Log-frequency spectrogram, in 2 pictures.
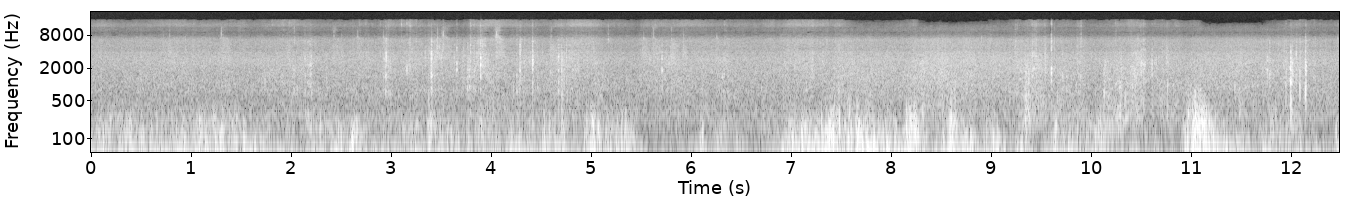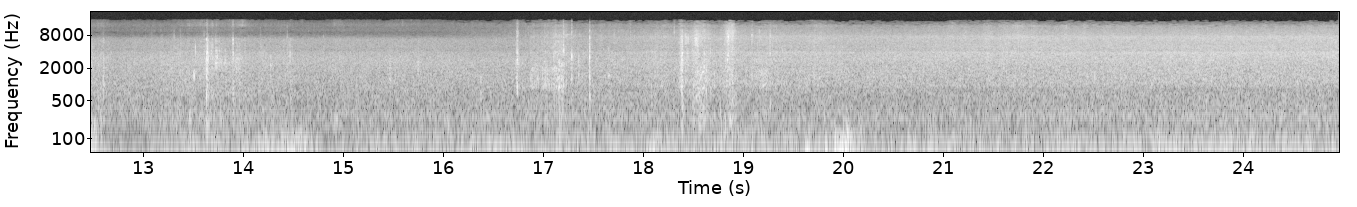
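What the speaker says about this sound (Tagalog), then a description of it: "Lakas ng hangin oh." Strong wind gusts roar across an outdoor plot where banana trees are being planted, a loud continuous rush with heavier buffeting bursts and microphone rumble throughout, no talking.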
